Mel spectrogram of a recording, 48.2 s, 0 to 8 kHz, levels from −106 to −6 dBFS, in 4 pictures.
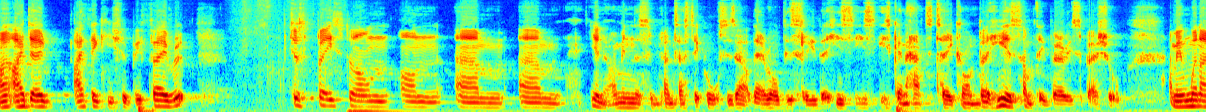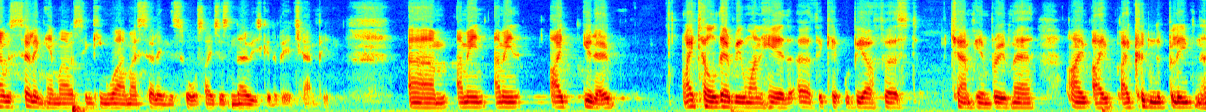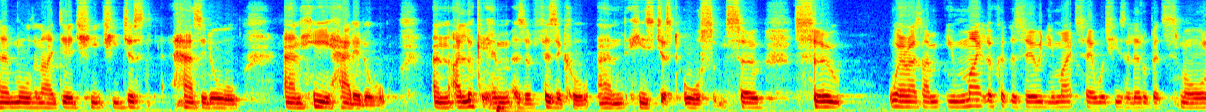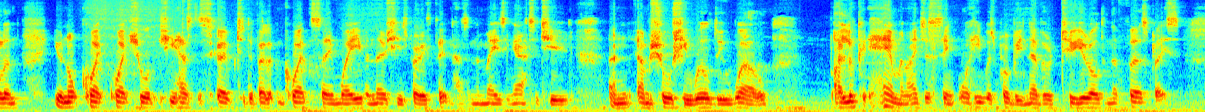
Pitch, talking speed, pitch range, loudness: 130 Hz, 245 wpm, 125-145 Hz, -16 LUFS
